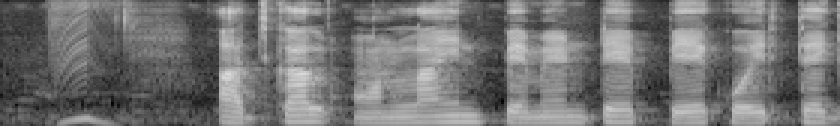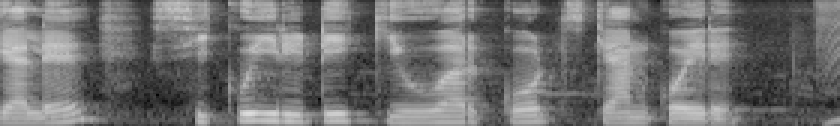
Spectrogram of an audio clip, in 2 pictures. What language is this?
Bangla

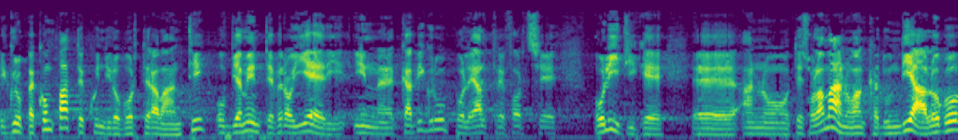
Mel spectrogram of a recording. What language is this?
Italian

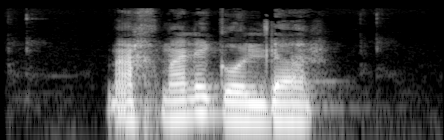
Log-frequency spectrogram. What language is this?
Persian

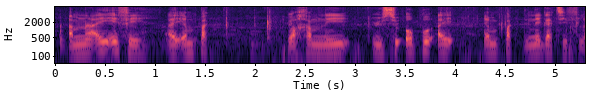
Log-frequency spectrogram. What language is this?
Wolof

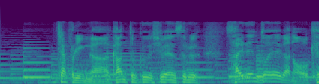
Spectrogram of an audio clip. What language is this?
Japanese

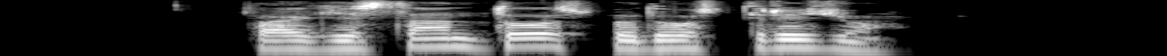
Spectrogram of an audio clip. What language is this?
Kalkoti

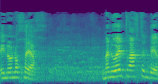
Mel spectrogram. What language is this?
Hebrew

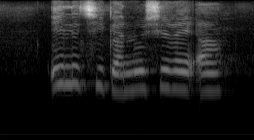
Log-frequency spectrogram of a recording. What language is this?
Northern Sotho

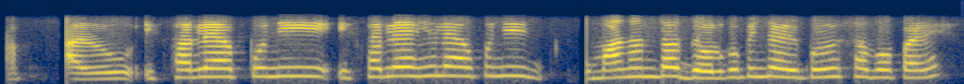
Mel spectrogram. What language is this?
Assamese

